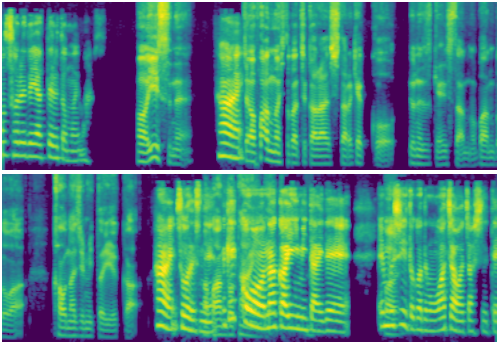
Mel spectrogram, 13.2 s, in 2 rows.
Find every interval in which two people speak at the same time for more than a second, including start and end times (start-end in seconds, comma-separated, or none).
9.2-10.9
